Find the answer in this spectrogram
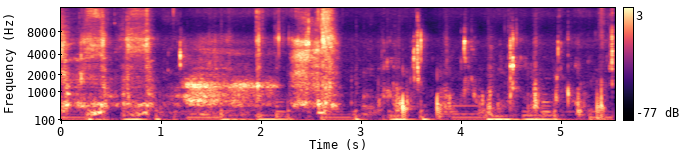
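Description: Close-miked chewing and mouth smacks from someone eating grilled pork back ribs, with many short irregular clicks.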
